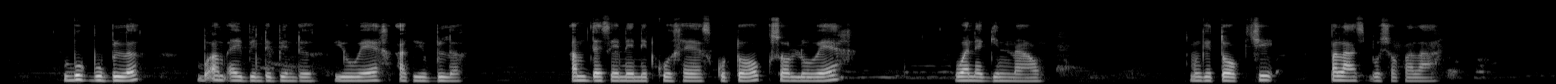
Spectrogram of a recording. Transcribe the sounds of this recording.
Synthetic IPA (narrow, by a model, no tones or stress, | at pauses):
buk̚bubələ | buʔɐmʔɐjbindəbində | juwɛːxɐkjubələ | ʔɐmdɛsɛnɛnitkuxɛːskutɔːksɔlːuwɛːx | wɐnɛɡinːaːw | məŋɡitɔːk̚ci | pɐlaːsbusɔkɔlaː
